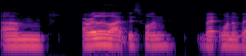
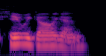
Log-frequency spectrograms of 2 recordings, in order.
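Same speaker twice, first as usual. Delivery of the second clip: ordinary talk, nothing marked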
